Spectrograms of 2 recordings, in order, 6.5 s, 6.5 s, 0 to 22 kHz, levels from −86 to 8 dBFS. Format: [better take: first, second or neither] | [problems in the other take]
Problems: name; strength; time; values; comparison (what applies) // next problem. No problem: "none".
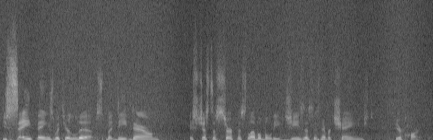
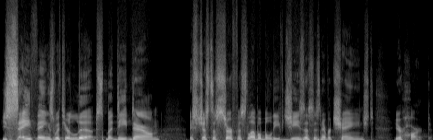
second | hiss; loud; throughout; 9 dB below the speech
